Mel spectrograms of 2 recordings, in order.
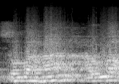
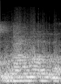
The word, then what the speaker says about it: সুবহান আল্লাহ: এই জায়গায় একটা আপনাদের একটা মেসেজ দিয়ে দিই, সুবহান আল্লাহ বলে বলুন, সুবহান আল্লাহ, নুন মানতে আছে, সুবহান আল্লাহ এটা সঠিক উচ্চারণ। আর আমরা বলি সুবহানাল্লাহ, সুবহানাল্লাহ এটা ভুল।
